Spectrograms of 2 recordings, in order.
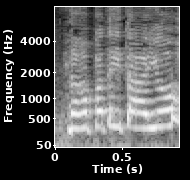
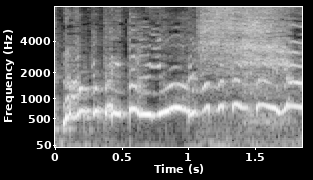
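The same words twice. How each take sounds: First: Raised-pitch panicked exclamation; alarmed cry. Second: Very high-pitched screaming wail; hysterical panic. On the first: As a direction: let panic start to rise. Realising they have killed someone. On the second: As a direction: shriek it in full panic. Hysterics over having killed someone. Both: Acted.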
